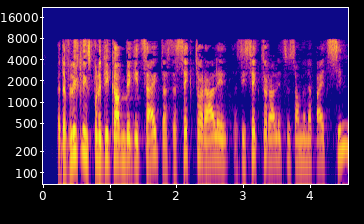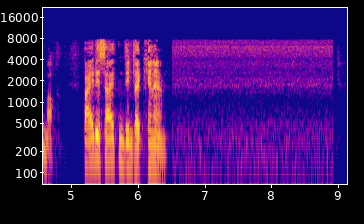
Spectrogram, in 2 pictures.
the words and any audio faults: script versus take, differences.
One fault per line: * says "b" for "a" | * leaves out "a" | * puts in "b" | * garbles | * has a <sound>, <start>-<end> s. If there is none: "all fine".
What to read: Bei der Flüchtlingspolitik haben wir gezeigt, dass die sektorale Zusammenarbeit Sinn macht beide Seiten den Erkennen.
all fine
